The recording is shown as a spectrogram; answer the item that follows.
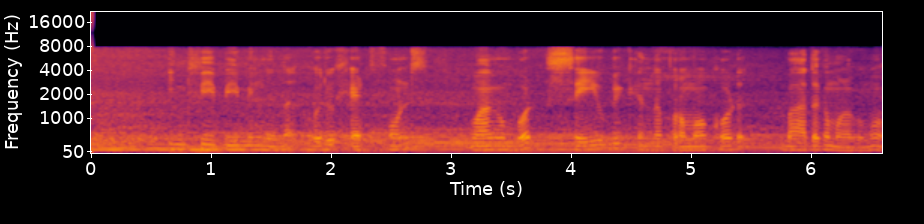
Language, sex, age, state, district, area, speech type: Malayalam, male, 30-45, Kerala, Idukki, rural, read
